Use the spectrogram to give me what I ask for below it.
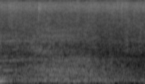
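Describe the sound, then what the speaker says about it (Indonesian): Heavy, steady downpour fills the space with a dense, continuous hiss and rumble, loud and unbroken throughout with no pauses or distinct drops standing out. "Suara saya kedengaran kah dengan bunyi hujan yang cukup lebat?"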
